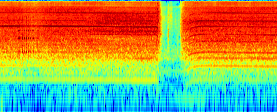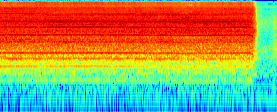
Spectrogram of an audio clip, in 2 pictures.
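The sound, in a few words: sanding the rim of a dyed wood platter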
